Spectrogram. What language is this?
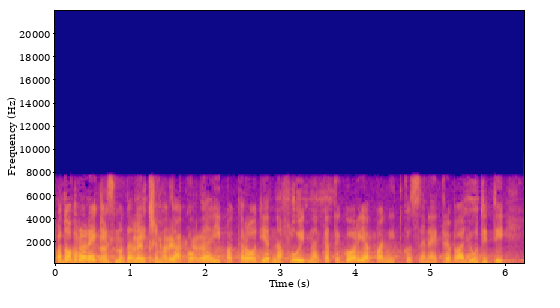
Croatian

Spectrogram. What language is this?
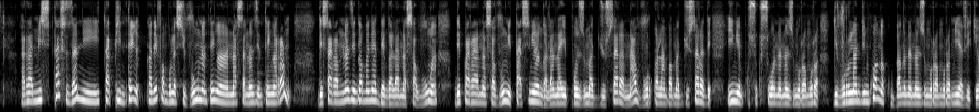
Southern Betsimisaraka Malagasy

